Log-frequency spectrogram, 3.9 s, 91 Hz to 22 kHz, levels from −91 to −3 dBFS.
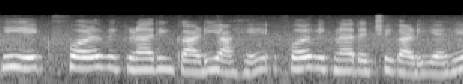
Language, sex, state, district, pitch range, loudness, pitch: Marathi, female, Maharashtra, Mumbai Suburban, 215-270 Hz, -15 LUFS, 250 Hz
